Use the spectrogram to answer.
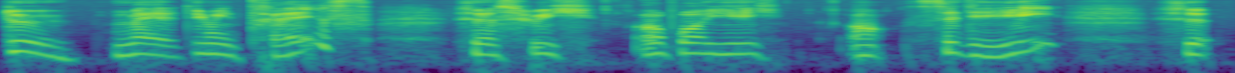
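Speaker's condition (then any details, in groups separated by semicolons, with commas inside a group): Down syndrome (Trisomy 21); age 31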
